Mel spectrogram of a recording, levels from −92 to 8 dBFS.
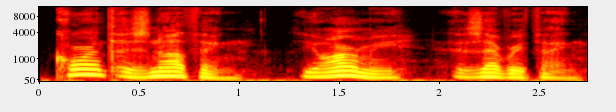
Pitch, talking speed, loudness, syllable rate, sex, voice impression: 140 Hz, 155 wpm, -16 LUFS, 6.1 syllables/s, male, very masculine, very middle-aged, slightly thick, slightly tensed, slightly powerful, slightly dark, slightly hard, slightly clear, fluent, slightly raspy, cool, intellectual, slightly refreshing, sincere, calm, mature, friendly, reassuring, unique, slightly elegant, wild, slightly sweet, lively, slightly strict, slightly intense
